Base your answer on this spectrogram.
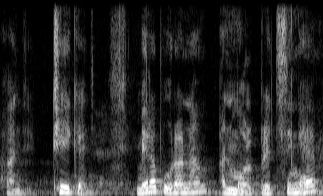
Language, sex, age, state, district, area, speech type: Punjabi, male, 18-30, Punjab, Patiala, rural, spontaneous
